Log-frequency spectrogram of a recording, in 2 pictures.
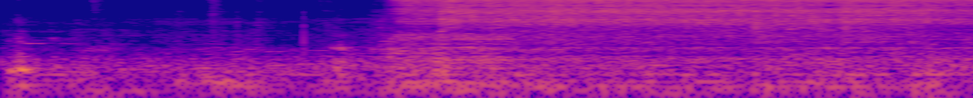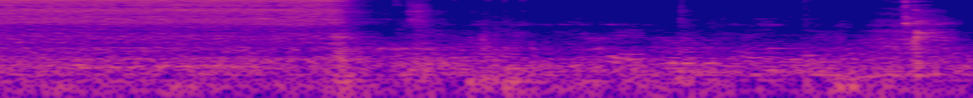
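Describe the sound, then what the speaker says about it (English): Warm tap water gushes steadily for several seconds while making mead, a loud broadband hiss that starts and stops abruptly, with quieter room noise before and after. "put some water in it, some warm tap water"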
